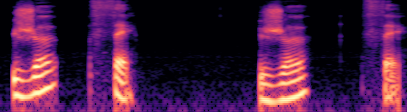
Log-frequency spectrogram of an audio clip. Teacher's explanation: Remember, final S not pronounced.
